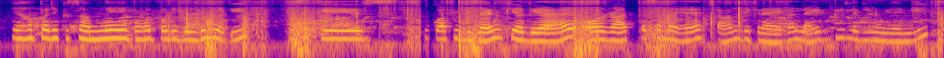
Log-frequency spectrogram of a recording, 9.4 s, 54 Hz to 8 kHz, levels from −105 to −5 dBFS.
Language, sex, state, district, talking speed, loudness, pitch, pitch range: Hindi, female, Andhra Pradesh, Chittoor, 150 wpm, -22 LUFS, 280 Hz, 250-295 Hz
